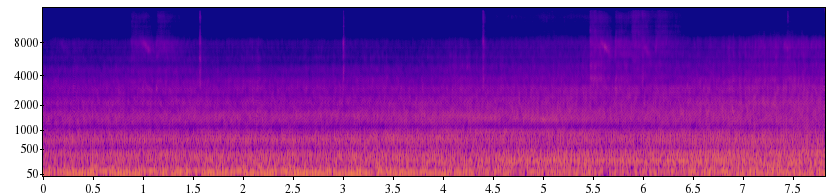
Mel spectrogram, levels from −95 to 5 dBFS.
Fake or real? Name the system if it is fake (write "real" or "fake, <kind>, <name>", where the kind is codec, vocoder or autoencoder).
fake, vocoder, Vocos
